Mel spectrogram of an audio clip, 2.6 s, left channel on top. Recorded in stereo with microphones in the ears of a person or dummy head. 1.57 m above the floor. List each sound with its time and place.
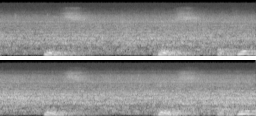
0.4 s a man speaking: 75° left (ahead or behind), 8 m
